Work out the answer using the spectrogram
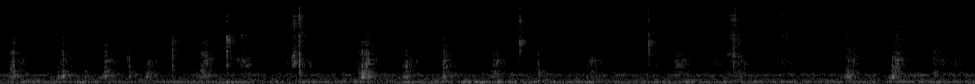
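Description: A person chewing crunchy food close to the microphone: leaf-wrapped bites of green papaya salad with raw vegetables, giving irregular crisp crunches and wet chewing.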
